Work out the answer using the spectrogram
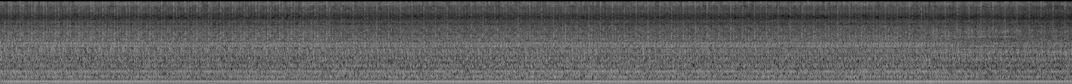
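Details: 2015 Hyundai Elantra Limited, 91,000 km, idling: light, regular tapping under heavy hiss at steady idle, engine knock from short block failure, a Hyundai manufacturing defect.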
